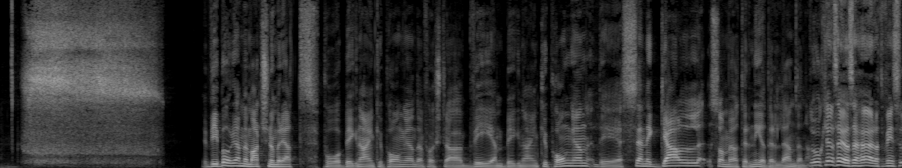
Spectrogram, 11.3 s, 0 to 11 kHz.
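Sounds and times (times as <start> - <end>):
man taking a deep breath: 0.2 - 2.2
speech: 2.5 - 11.2.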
